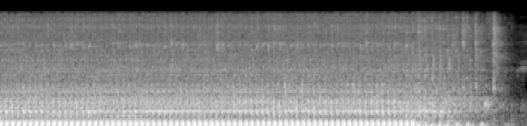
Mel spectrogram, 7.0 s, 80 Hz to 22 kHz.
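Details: 1997 Mastercraft (MTD) 38" lawn tractor, 12.5hp Briggs & Stratton single, parked outside for years, on choke from a hose fuel reservoir while low on oil: even chugging about three beats a second, no misses or knocks, then winds down and stops; healthy.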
